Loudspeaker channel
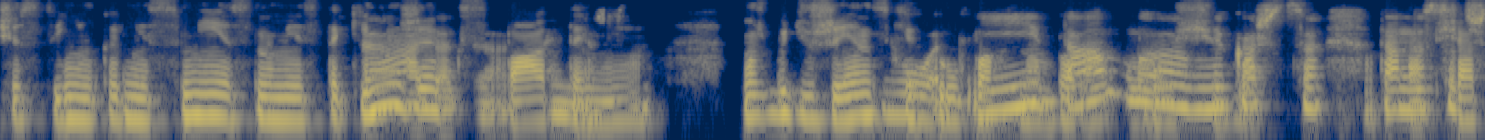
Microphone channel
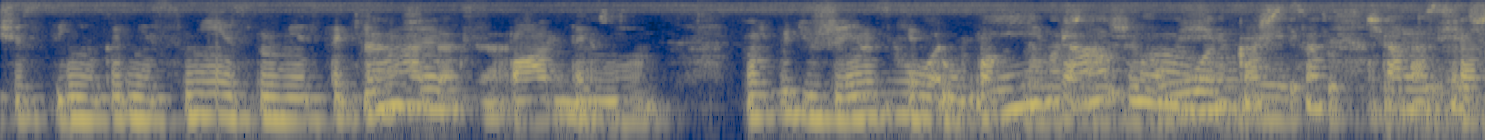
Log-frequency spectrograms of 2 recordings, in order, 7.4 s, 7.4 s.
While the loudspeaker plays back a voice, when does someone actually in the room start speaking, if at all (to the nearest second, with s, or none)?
5 s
